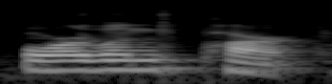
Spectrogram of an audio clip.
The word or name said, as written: Orland Park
